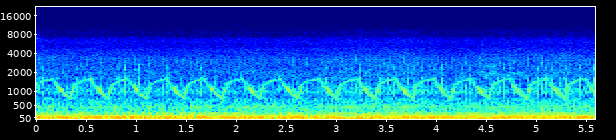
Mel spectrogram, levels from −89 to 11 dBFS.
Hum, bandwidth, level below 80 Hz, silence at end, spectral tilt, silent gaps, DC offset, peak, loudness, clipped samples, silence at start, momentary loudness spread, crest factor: none; 5 kHz; -22 dBFS; 0 s; -8.5 dB/octave; none; under 0.1%; -12 dBFS; -24 LUFS; under 0.1%; 0 s; 2 LU; 10 dB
